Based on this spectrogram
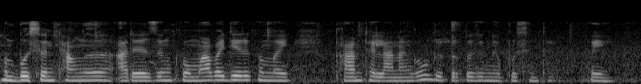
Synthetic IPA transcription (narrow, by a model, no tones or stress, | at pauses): bɯsɯntʰaŋɯa̰ɾɯzɯŋkʰɯwmabajdiɾɯkʰɯmɯj | pʰaɾamtʰajlanaŋɡɯwbipʰɯɾpʰɯzɯk̚nɯbɯsɯntʰaj | hoj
